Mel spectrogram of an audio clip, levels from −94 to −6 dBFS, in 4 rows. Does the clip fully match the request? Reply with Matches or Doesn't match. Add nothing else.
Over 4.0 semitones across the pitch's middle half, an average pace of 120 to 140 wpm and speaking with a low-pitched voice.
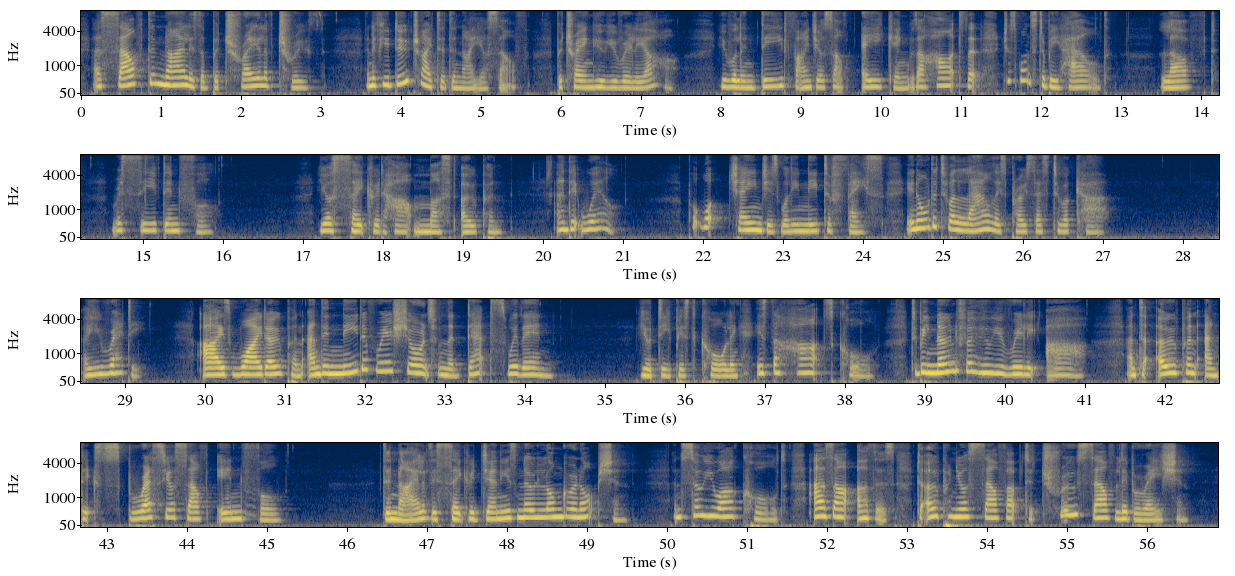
Doesn't match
